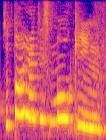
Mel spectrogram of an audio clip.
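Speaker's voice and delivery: put-on high, slow, alarmed child voice in English; meme kid voice. Quoting a viral meme kid, high and slow. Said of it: "C'est pas genre".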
